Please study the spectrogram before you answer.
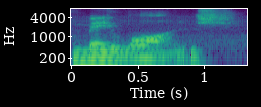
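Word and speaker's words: mélange: uh your word is may launch may launch may i have all the information yeah so it can be pronounced may launch or may launch it's a noun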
